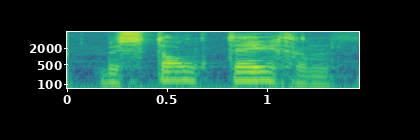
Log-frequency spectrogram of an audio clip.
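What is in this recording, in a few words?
"bestand tegen", Dutch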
